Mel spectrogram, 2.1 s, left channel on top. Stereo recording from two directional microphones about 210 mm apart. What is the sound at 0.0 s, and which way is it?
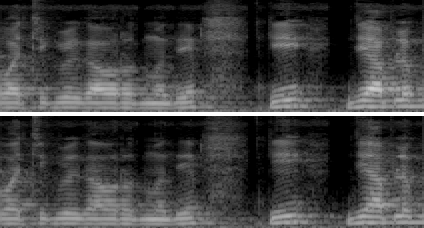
A man's voice, 25° right (ahead or behind).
